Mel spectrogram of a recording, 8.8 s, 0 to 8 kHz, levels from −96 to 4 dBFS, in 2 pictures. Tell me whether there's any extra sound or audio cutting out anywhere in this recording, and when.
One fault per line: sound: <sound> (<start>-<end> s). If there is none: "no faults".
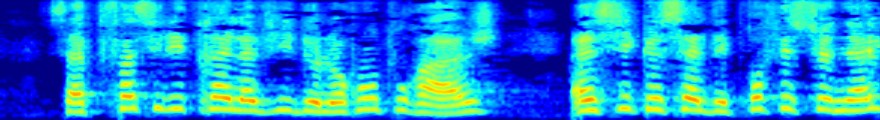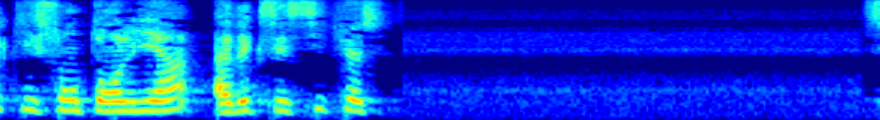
no faults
